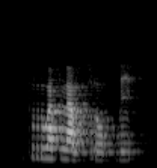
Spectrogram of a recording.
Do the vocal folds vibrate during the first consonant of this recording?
no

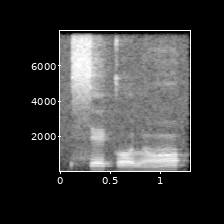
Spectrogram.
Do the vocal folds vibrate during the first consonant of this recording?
no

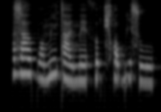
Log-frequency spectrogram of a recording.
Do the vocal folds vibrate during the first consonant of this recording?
yes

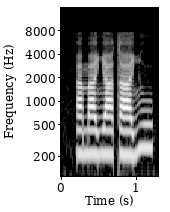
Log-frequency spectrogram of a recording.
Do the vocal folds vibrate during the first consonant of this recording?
yes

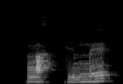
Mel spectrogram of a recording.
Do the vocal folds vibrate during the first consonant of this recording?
yes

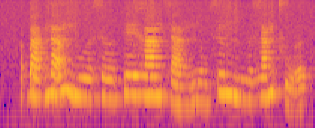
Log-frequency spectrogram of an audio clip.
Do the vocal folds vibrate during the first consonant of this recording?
yes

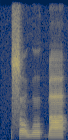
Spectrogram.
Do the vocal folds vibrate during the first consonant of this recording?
no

